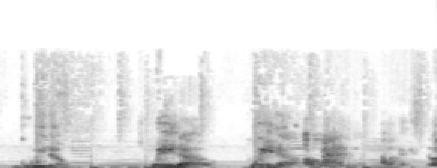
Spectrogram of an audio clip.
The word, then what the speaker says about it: Quedo: name right okay um it's actually pronounced like uh Guido Guido Guido okay okay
